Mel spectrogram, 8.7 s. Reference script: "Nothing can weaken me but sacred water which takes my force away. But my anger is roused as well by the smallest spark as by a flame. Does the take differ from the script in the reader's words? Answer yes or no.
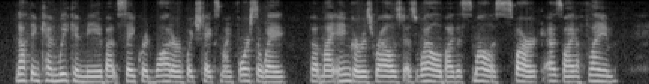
no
